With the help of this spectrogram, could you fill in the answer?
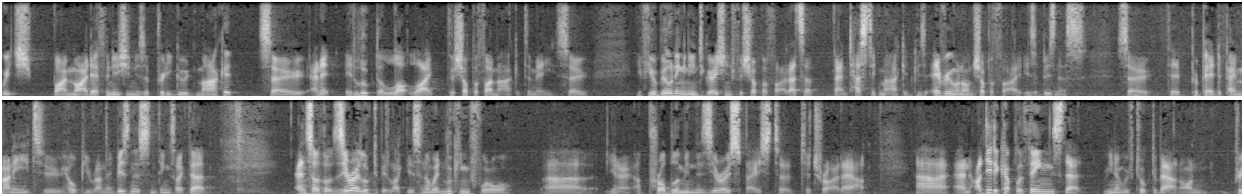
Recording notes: Live from the Chartered Accountants ANZ Brisbane Office. They also answer some interesting questions from a live studio audience.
